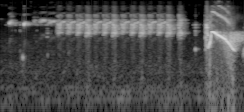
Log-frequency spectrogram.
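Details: White-rumped shama (murai batu) song with rare 'tembakan' burst phrases: a high thin whistle, then a fast even trill of about twenty buzzy notes, ending in a loud sharp down-slurred whistle.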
